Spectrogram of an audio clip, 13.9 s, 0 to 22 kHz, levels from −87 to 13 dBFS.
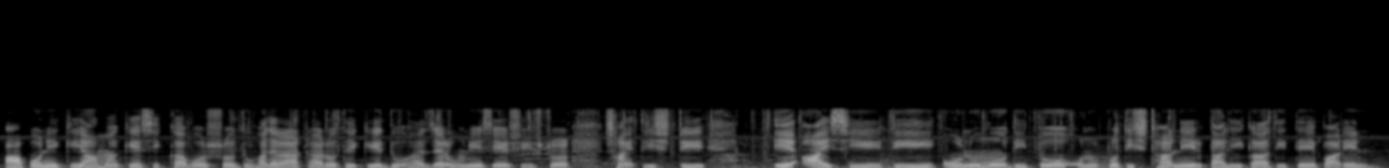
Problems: constant background noise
